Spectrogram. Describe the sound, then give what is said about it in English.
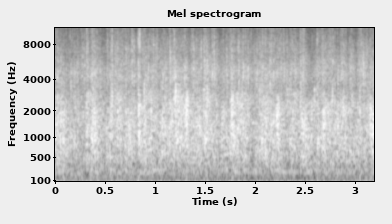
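Steady, dense applause from a large church audience, clapping unto God for the apostle of the house, fills the space, many hands clapping together in a continuous wash of sound with no voices standing out. “Please, before you take your seat, can we honor God by clapping unto God for the man of God, the apostle of this house?”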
